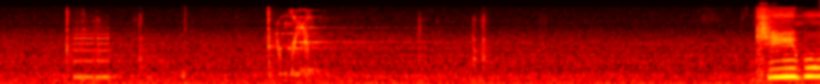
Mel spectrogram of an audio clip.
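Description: Scattered electronic button presses and keyboard-like clicks from The Stanley Parable video game, sparse and fairly quiet, ending with a louder chiming tone, and a voice talks faintly in the background.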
